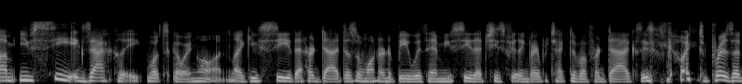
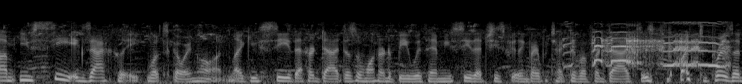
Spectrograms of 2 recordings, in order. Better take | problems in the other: first | background sound (Bird / Chicken, rooster); 3 dB below the speech

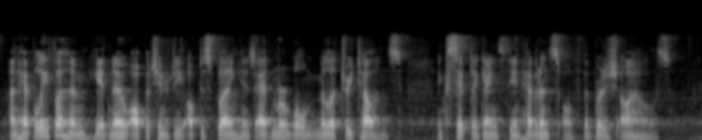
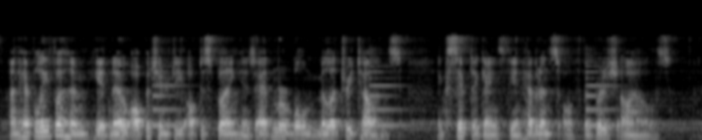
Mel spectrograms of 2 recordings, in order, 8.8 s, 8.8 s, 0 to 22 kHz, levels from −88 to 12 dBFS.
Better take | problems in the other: first | background sound (Piano); 20 dB below the speech // room echo; dies away in 0.2 s

